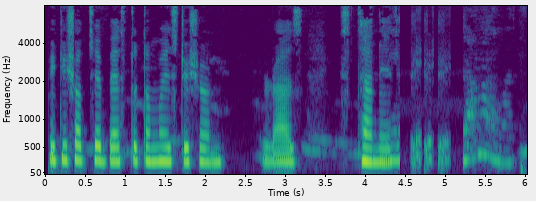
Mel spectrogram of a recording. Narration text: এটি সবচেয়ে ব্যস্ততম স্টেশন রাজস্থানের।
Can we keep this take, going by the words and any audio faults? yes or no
no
